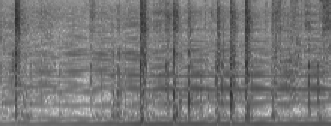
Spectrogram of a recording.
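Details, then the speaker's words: Steady low test tone with a rough buzzing rattle: the loose speaker grille frame and cloth hit the back plate at low frequencies while the speaker itself is fine. "the grill is rattling and hitting the the back plate if you touch the grill so the whole whole cloth speaker cloth is actually like a a flapping about"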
